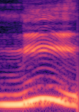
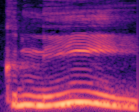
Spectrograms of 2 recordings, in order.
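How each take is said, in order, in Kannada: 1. ಈ ಪದ n ಶಬ್ದದಿಂದ ಆರಂಭವಾಗುತ್ತದೆ. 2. ಈ ಪದ k ಶಬ್ದದಿಂದ ಆರಂಭವಾಗುತ್ತದೆ. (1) "that is how we call ಕೆ ಎನ್ ಇ ಇ as ನೀ" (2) "ನಾಟ್ ಕ್ನೀ"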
